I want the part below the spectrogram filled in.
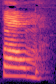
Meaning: apple
- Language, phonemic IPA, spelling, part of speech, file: Malagasy, /paumạ/, paoma, noun, Mg-paoma.ogg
